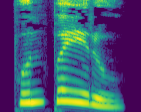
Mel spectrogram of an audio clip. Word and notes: ಪುನ್ಪಯಿರು: Kannada

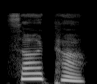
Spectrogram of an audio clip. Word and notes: ಸಾಠಾ: sāṭhā

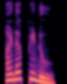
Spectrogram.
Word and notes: ಅಡೆಪಟ್ಟಿ: Kannada

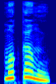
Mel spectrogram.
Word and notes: ಮೊಖಾಮು: mokhāmu

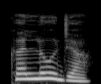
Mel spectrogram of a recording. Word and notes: ಕುಲಜ: kulaja

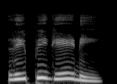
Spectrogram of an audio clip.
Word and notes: ರೂಪುಗೆಡು: Kannada

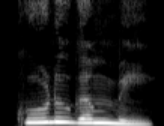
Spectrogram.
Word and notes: ಕಟ್ಟುಕಂಬ: kaṭṭukamba

